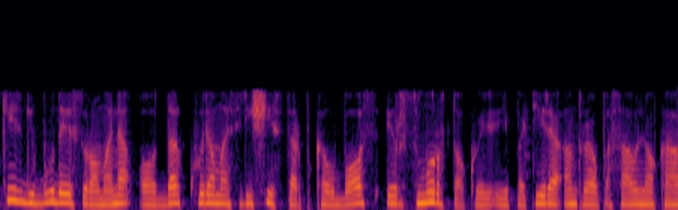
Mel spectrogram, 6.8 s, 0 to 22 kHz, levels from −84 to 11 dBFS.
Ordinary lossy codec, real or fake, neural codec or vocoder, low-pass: AAC, 32 kbps; real; none; 3.6 kHz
